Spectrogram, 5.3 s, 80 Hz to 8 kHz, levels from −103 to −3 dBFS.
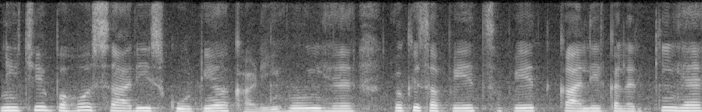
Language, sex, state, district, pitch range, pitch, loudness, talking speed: Hindi, female, Haryana, Rohtak, 180-200 Hz, 195 Hz, -18 LUFS, 170 wpm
